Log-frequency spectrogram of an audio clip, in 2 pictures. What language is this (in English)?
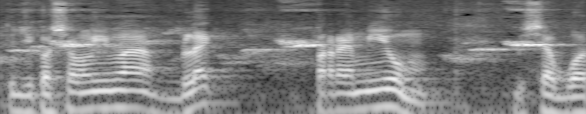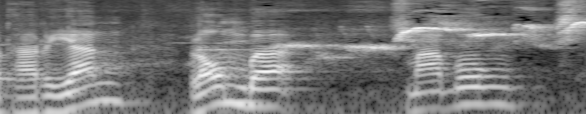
Indonesian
